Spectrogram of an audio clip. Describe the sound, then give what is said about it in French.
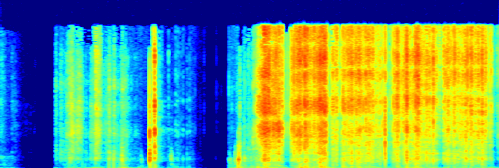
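Rice paper made by the company Conigua tears in two pulls: a short, crackly rip, a brief pause, then a longer, louder continuous tear with a dry, fibrous rasp. No voices. “Ah, c'est presque musical comme son. Ça, je pense que c'est un peu la fibre du papier qu'ils utilisent pour le faire.”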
